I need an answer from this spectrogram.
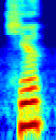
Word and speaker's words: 히읗: 히읗 is a sound similar to H.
